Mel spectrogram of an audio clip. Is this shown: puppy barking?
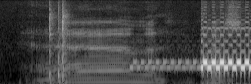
no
